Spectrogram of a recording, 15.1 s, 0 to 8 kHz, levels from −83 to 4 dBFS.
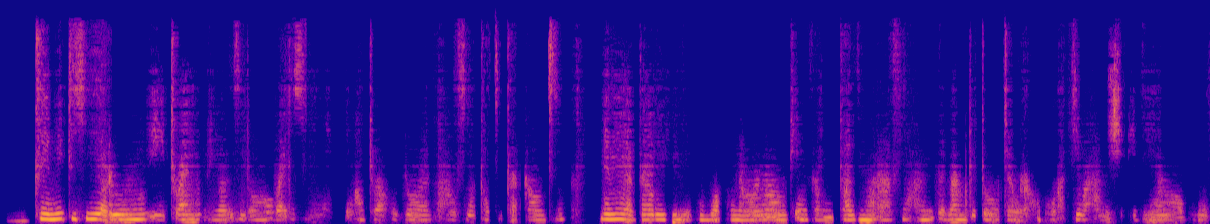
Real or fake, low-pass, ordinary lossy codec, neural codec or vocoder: fake; 7.2 kHz; AAC, 32 kbps; codec, 44.1 kHz, 0.9 kbps, DAC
